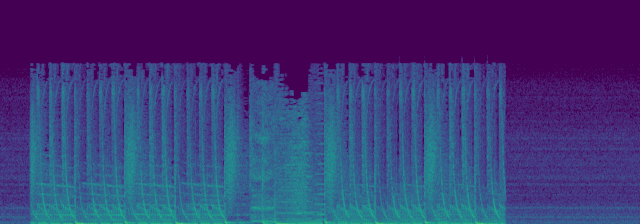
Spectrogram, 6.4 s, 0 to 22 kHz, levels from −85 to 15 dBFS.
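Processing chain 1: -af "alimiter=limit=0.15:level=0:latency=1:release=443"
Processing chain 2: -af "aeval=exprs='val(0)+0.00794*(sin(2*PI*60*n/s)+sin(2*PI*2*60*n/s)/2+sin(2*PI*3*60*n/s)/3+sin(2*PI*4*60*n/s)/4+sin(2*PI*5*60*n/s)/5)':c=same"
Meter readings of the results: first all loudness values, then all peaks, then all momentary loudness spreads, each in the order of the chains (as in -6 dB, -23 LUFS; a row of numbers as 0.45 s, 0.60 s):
-27.0 LUFS, -24.0 LUFS; -16.5 dBFS, -11.5 dBFS; 3 LU, 20 LU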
